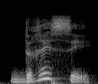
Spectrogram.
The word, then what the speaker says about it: dresser: Vowel, vowel, double S, so you pronounce it really strong like S, okay? Dresser. And then when you get a double consonant after a, you open the sound of the so it will be like e, dresser.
